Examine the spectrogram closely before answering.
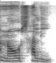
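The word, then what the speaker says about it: nouchali: তোমার শালি শাপলা তোমার শালি এর বৈজ্ঞানিক নামে দেখো লেখা আছে শালি লাস্ট শালি নিমফিয়া নওশালী আসলে নওশালি তোমরা শালি বলবা কোন সমস্যা নাই উচ্চারণের উপর মার্ক নাই মনে রাখবা শাপলা তোমার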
